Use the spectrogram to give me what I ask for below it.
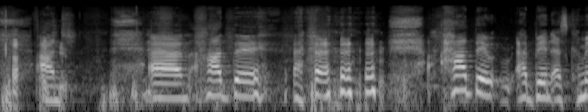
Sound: laughs

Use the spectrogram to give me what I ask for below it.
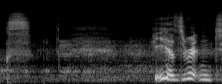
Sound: audience laughing

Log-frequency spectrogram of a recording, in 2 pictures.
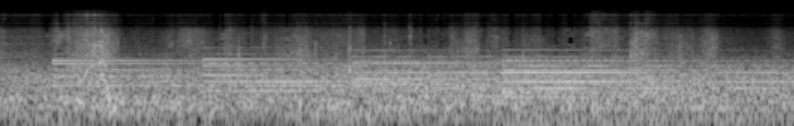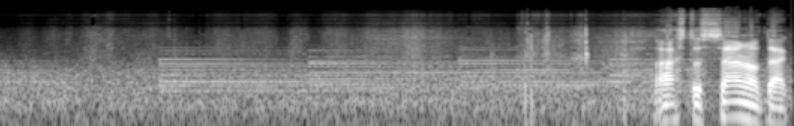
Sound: clocktower bell rings

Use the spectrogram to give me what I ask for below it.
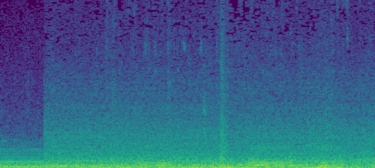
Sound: road noises from driving

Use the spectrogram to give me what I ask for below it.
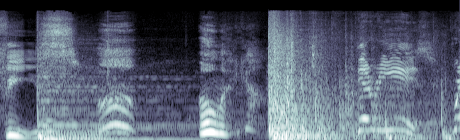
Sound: gasp

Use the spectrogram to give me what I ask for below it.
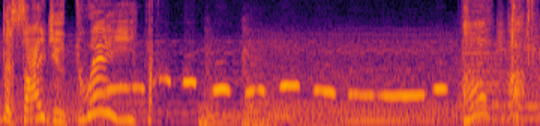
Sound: whistling

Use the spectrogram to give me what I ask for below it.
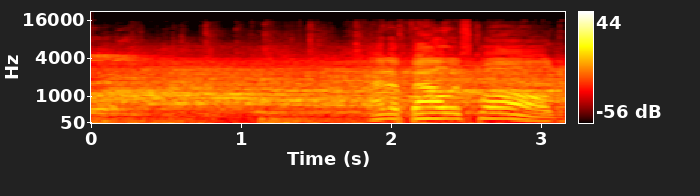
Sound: cheering

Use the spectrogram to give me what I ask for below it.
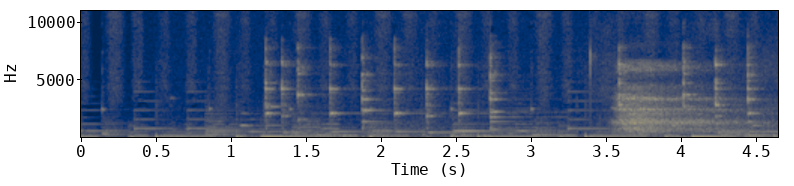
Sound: phone ringing; sighs

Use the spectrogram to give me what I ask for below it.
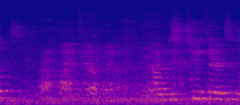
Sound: crowd laughing

